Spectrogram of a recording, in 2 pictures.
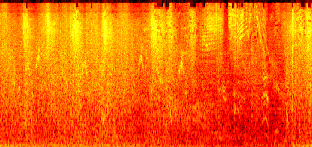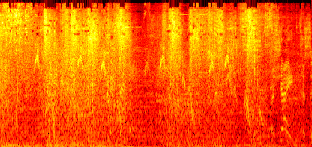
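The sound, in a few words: Confringo blast spell explosion from the video game Hogwarts Legacy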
